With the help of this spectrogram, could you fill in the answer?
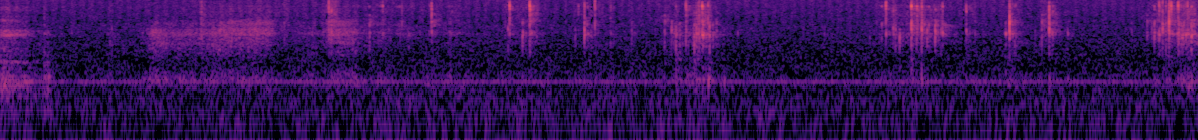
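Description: A thin, flat sheet of silver metallized plastic bubble wrap with small air bubbles lies on a white table while both hands tap and press it rapidly with fingertips and short nails. Quiet, bright crinkling crackles and sharp ticks come in irregular bursts, with a faint steady low hum underneath throughout.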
